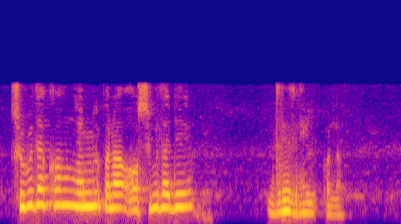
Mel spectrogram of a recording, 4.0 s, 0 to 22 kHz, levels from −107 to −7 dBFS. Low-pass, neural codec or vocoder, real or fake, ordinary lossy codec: 5.4 kHz; codec, 24 kHz, 0.9 kbps, WavTokenizer, medium speech release version 1; fake; none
